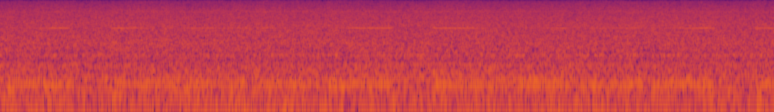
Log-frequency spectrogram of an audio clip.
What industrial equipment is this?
slide rail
